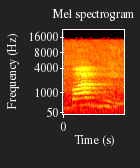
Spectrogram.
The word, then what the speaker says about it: বাগ্মী: যেমন বাগ্মী, গয়ের সঙ্গে মটা যখন হচ্ছে তখন উচ্চারণ হচ্ছে বাগ্মী, অর্থাৎ বাগ্মী। খেয়াল করো এখানে কিন্তু ম ময়ের উচ্চারণটা হচ্ছে, এর আগে কিন্তু ময়ের উচ্চারণগুলো হয়নি। তো বাঘ মি।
